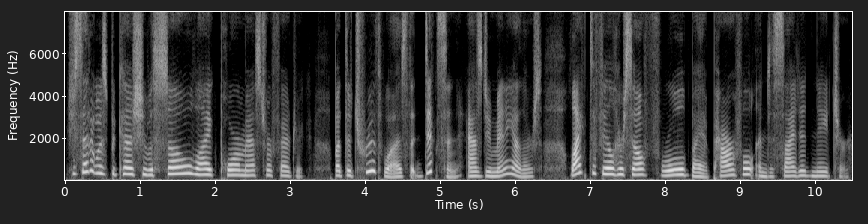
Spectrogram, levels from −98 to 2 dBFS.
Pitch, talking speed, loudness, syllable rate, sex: 245 Hz, 190 wpm, -20 LUFS, 5.1 syllables/s, female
